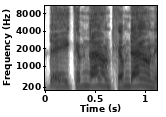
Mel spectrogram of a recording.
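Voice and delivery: high-pitched retold summons; acted holler to the daughter; calling out. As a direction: call someone downstairs urgently. Calling his daughter downstairs.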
